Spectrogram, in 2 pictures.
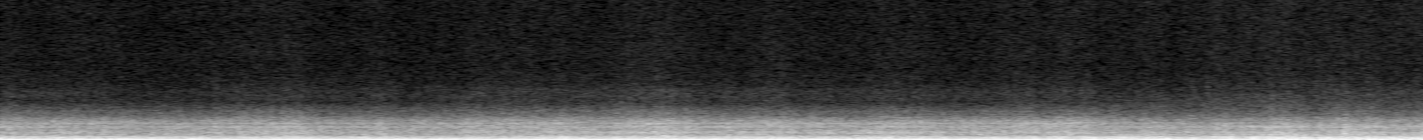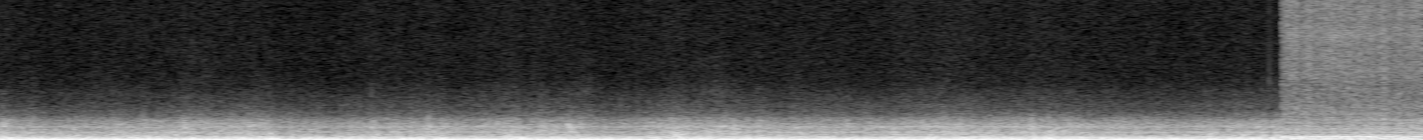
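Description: Water splashes and hisses in a boat's wake.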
